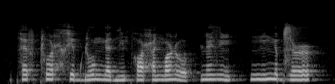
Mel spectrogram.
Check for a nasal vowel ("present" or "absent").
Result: present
